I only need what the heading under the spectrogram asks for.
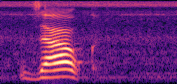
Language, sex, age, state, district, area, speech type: Assamese, female, 60+, Assam, Lakhimpur, rural, read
